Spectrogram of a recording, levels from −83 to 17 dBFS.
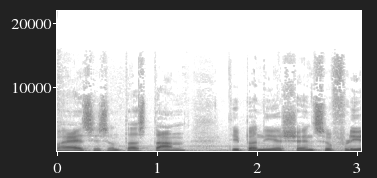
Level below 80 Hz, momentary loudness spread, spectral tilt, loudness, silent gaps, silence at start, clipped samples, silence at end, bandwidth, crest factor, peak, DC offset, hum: -58 dBFS; 8 LU; -6 dB/octave; -25 LUFS; none; 0 s; under 0.1%; 0 s; 15.5 kHz; 16 dB; -8 dBFS; under 0.1%; none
